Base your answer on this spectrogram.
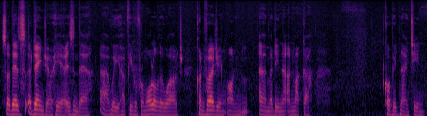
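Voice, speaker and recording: A man's voice: mid-range voice, level tone, moderate pace, warm tone. A man hosting a studio news review, talking in a thoughtful, hesitant way with many fillers. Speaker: host. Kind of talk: studio discussion.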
